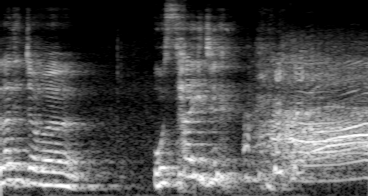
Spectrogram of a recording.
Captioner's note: chuckles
